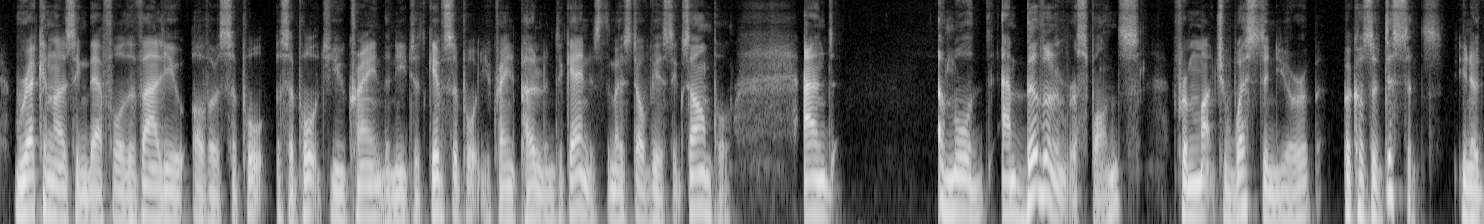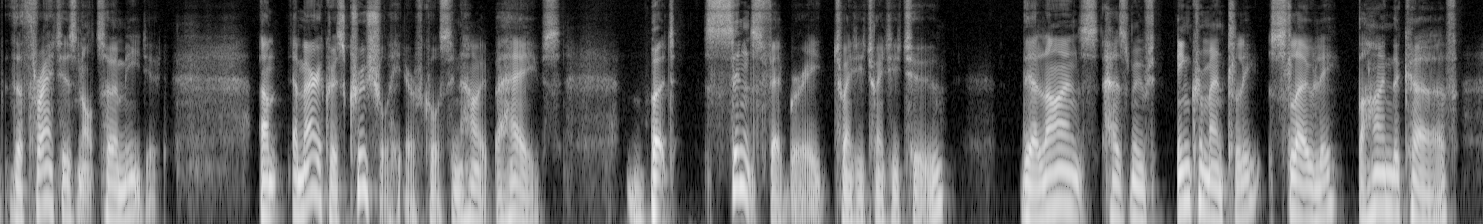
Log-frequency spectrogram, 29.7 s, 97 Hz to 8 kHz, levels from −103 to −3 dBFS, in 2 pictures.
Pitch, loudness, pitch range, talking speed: 105 Hz, -22 LUFS, 90-120 Hz, 140 wpm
